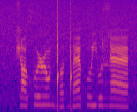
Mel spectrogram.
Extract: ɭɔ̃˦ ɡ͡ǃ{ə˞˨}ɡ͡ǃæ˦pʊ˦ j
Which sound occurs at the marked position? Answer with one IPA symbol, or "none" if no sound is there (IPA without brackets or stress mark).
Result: ʌ˨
